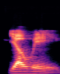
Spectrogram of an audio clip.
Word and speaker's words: Yahweh: ini kalau nggak ada kalau dibunyikan kan jadi Yahweh gitu ya Wei gitu ya Nah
